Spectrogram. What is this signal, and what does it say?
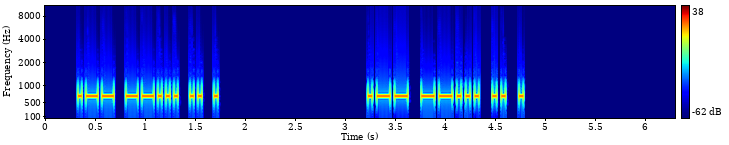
Morse code, heard as a keyed tone, about 28 wpm, 700 Hz. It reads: W7IE W7IE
